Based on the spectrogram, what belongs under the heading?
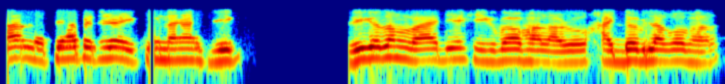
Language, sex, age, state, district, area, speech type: Assamese, male, 18-30, Assam, Morigaon, rural, conversation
